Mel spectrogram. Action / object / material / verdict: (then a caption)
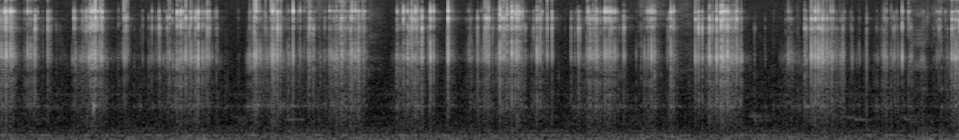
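shake / glass jar filled with buttons / glass / none. A glass mason jar with a metal lid, filled with buttons, is tilted and turned by hands so the buttons rattle inside. Bright, dense clicking bursts come in quick waves with brief pauses between them. There are no ringing tones, only short, crisp clatters.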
